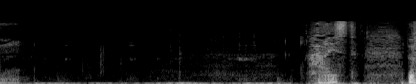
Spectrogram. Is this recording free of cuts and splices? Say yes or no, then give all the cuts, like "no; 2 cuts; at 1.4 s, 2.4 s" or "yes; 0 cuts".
no; 1 cut; at 2.9 s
